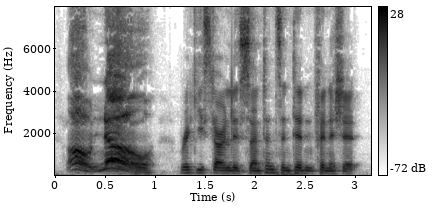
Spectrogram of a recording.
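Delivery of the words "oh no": shout. Acted. Panicked character blurting.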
